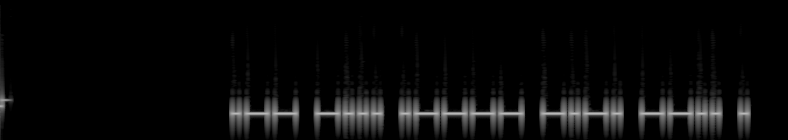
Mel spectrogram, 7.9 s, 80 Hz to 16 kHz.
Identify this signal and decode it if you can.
Morse code, heard as a keyed tone, about 17 wpm, 700 Hz. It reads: WB1CZE
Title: USA Call Signs - 6 Characters - Repeated 3x - 17wpm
